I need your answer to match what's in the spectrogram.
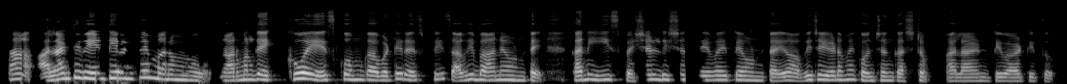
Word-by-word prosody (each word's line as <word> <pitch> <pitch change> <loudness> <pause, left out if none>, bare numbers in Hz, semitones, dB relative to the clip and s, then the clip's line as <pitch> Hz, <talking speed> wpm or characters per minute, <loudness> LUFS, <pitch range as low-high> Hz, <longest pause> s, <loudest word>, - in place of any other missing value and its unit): ఆ! - - +3 0.3
అలాంటివి 270 +9 +5
ఏంటి 270 +2 0
అంటే, 270 +4 0 0.2
మనము 225 -3 +1 0.4
నార్మల్‌గా 220 +6 +1
ఎక్కువ 215 +5 +2
వేసుకోము 220 +2 0
కాబట్టి 195 +3 +1
రెసిపీస్ 205 +6 -5
అవి 210 +7 -1
బానే 205 +1 0
ఉంటాయి. 190 -1 -1 0.3
కానీ 215 +3 +3
ఈ - - +1
స్పెషల్ 220 +4 -3
డిషెస్ 225 +1 -6 0.2
ఏవైతే 205 +1 -2
ఉంటాయో 175 -1 -2
అవి 200 +6 -2
చేయడమే 210 +1 0
కొంచెం 185 +1 -3
కష్టం 165 +2 -6 0.3
అలాంటి 165 +1 -5
వాటితో. 165 +1 -7
205 Hz, 140 wpm, -23 LUFS, 185-225 Hz, 0.4 s, అలాంటివి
